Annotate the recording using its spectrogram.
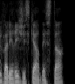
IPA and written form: valeʁi ʒiskaʁ dɛstɛ̃ (Valéry Giscard d'Estaing)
